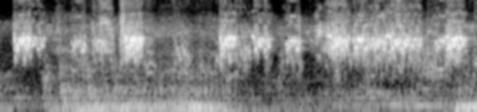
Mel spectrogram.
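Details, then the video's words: Aviary budgies giving loud, clipped squawks and chirps in distinct bursts with short pauses, building into a longer run of chatter near the end. "Budgies parakeets chirping sound | Cute Budgies birds singing sound"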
